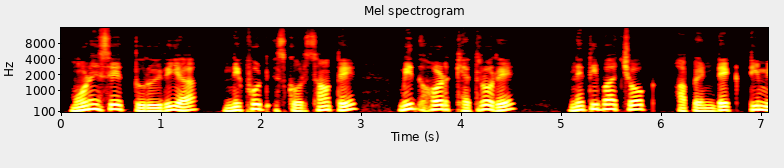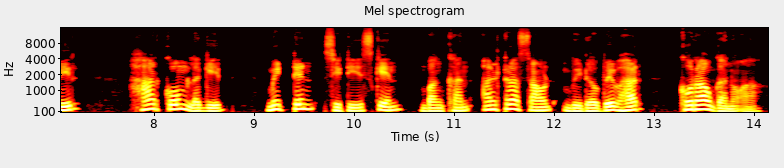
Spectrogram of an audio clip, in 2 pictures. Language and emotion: Santali, neutral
